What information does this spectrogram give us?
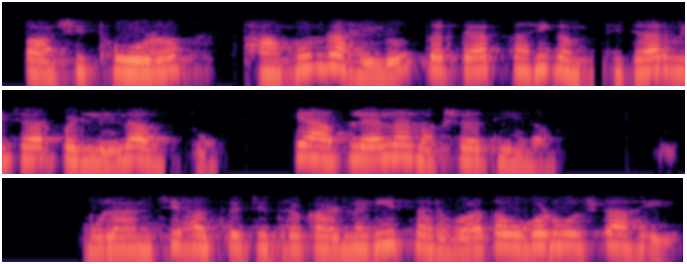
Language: Marathi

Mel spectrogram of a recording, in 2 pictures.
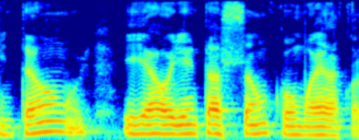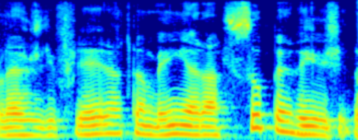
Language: Portuguese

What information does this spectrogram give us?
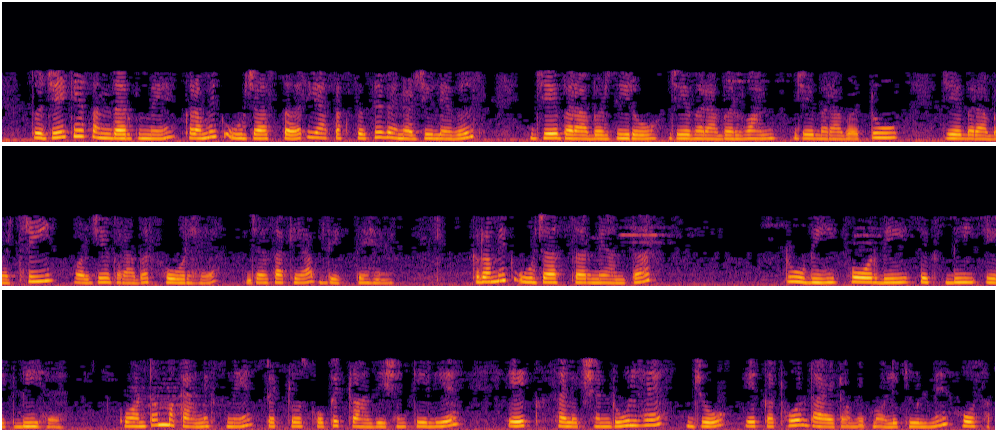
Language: Hindi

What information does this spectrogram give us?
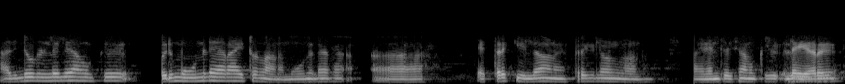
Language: Malayalam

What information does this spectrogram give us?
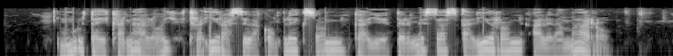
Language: Esperanto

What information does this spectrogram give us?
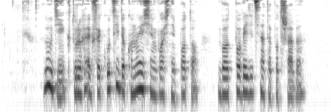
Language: Polish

